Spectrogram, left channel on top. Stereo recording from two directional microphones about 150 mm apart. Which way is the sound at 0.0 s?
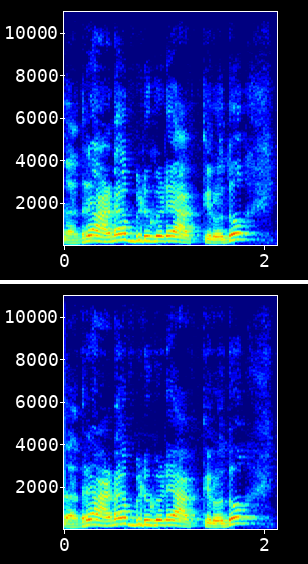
5° left (ahead or behind).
